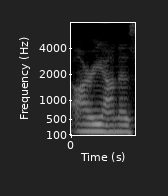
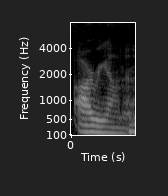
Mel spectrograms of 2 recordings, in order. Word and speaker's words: Ahriana: H at the beginning so it is not Ariana it's Arianna Nonna and so if you look up Arianna my website is Arianna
